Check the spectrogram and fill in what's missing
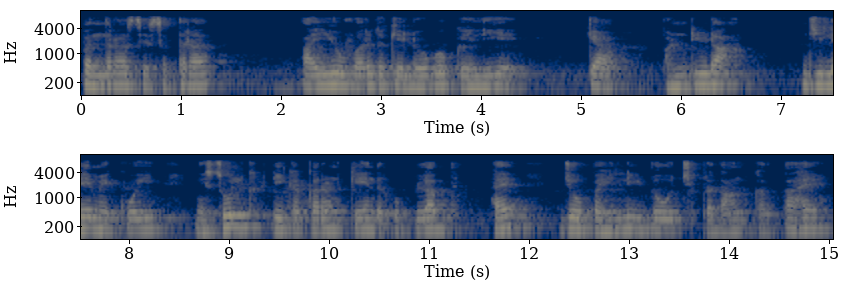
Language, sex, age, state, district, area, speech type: Hindi, male, 18-30, Madhya Pradesh, Bhopal, rural, read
